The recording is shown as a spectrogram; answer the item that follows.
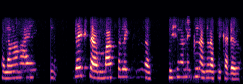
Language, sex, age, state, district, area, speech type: Bodo, female, 18-30, Assam, Chirang, rural, conversation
